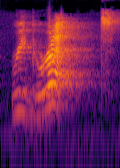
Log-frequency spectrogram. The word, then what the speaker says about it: regret: With this verb, regret, the stress is on the second syllable.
